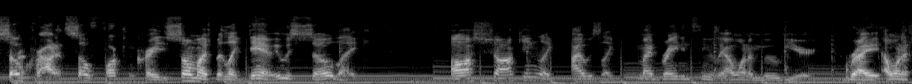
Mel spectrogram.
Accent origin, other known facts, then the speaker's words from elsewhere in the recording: Sacramento, California, United States; And okay, I've been in California my whole life. I grew up in Sacramento, and I've been like to San Francisco, San Diego.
